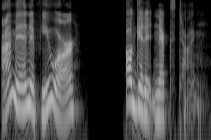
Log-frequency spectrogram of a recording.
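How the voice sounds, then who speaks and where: A woman's voice: a little high, lively intonation, a little slow, a bit bright, no room sound, clean studio sound. A woman voicing a shy but upbeat teenage superhero girl in short video game lines, with casual quips and exclamations. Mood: subdued, awkward.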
